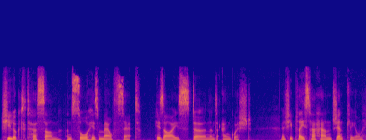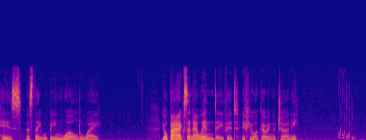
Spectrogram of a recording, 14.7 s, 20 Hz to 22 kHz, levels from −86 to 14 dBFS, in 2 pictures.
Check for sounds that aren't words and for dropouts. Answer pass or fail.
fail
